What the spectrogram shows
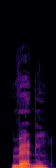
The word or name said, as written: vandel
